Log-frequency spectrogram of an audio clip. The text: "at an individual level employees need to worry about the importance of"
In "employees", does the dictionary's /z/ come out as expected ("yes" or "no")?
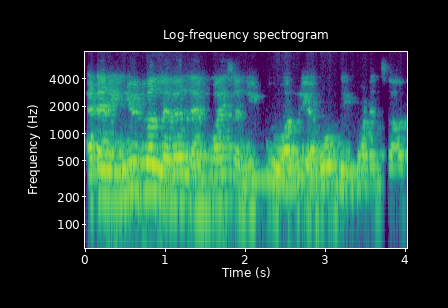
no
